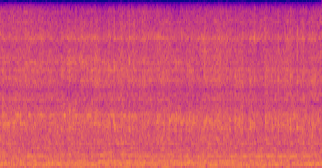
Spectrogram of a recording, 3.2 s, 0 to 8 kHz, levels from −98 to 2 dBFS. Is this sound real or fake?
fake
